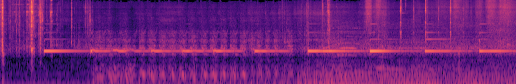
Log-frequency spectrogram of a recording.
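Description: Keys jangle near a Ford Taurus at a cold start, followed by a steady low engine rumble building from about six seconds on, with a faint whine throughout.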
